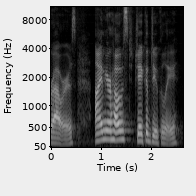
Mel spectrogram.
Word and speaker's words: Ducol: I'm your host Jacob Duke Lee no it's not pronounced like e.coli not broccoli not Picardie Duke Lee you're gonna forget that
